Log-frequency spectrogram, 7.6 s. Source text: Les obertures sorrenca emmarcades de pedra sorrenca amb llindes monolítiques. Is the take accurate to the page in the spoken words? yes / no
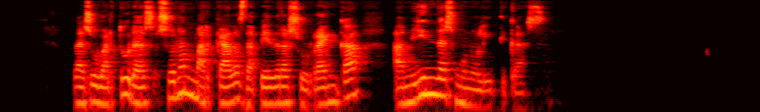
no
